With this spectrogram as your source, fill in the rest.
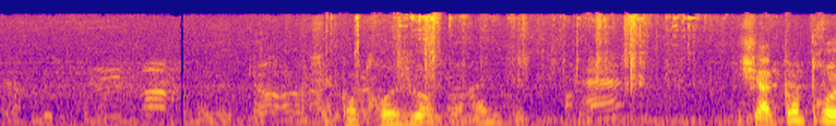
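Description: Men shout across an open outdoor field.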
